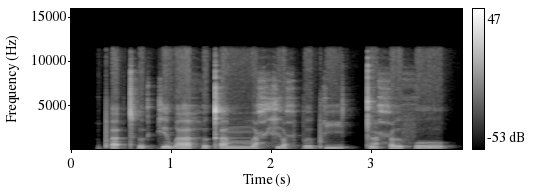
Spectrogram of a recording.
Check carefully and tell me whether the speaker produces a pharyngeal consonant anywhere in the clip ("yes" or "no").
yes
